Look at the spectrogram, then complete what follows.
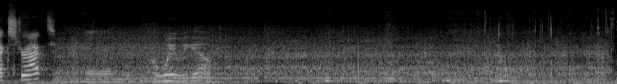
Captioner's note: machine whirring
